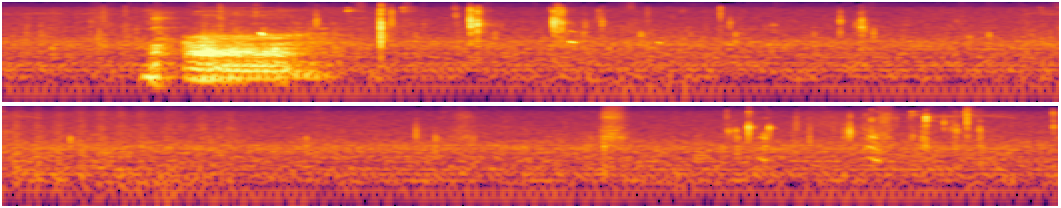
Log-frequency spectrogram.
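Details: Newborn female Havanese puppy, born on Valentine's Day, gives one short, high squealing cry near the start, then only faint clicks, soft shuffling and a steady low hum indoors.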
